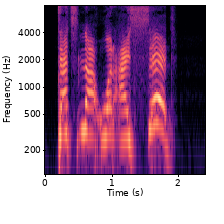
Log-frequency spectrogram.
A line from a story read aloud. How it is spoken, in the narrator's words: bellowed the old man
